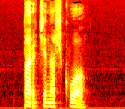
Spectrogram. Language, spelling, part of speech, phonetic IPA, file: Polish, parcie na szkło, noun, [ˈparʲt͡ɕɛ na‿ˈʃkwɔ], Pl-parcie na szkło.ogg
